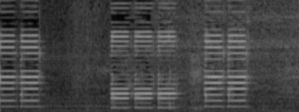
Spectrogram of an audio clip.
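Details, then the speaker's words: CareFusion AVEA ventilator start-up alarm, in a respiratory care training setup: groups of loud electronic two-tone beeps over a steady hum as the ventilator powers on and loads its settings, before being silenced. "okay we have a little alarm going off so let's silence that"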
